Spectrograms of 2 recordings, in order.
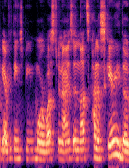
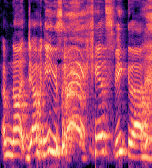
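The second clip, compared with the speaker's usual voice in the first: high, drawn-out retold protest breaking into laughter; exasperated protest; 5 semitones higher, slower than usual. Laotian student to ignorant classmates, exasperated and laughing. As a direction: stretch it out high, laughing in disbelief.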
